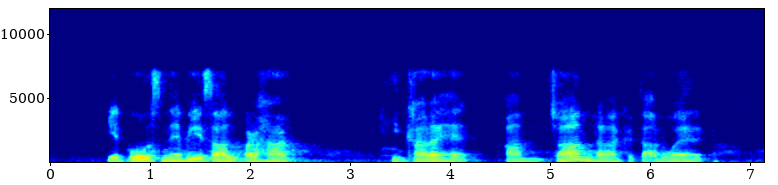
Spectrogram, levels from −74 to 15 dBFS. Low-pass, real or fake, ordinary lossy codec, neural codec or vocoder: 7.2 kHz; fake; MP3, 96 kbps; codec, 16 kHz, 1.1 kbps, Voila-Tokenizer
